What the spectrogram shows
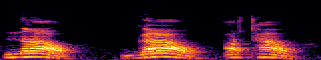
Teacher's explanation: अनुनासिक में मतलब जो भी हम वर्ड शब्द बोलते हैं उसका उच्चारण में नाक और मुंह से बोलते हैं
